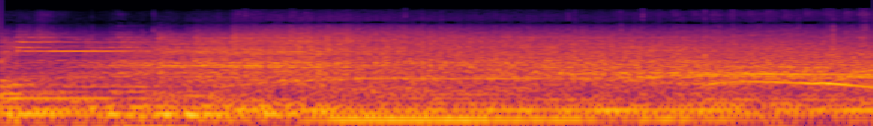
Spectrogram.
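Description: Rock concert audience cheering in a steady loud roar over a low sustained note from the band's amplified instruments.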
